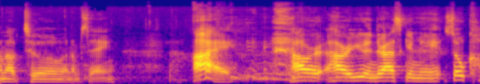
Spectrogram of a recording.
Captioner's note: ladies giggle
